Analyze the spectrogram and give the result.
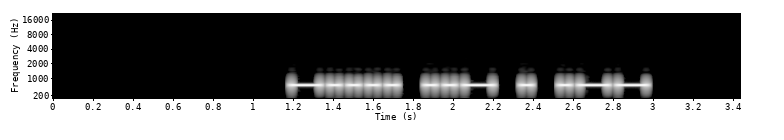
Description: Morse code, heard as a keyed tone, about 25 wpm, 700 Hz. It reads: 6UEW
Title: Four Challenging Letter-Number Combinations 25wpm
